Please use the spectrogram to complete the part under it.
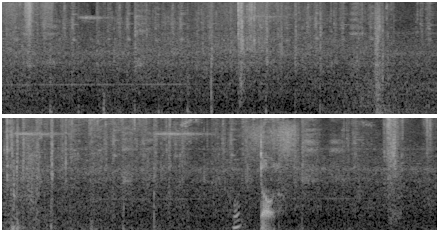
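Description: Footsteps patter softly on rocky ground.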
